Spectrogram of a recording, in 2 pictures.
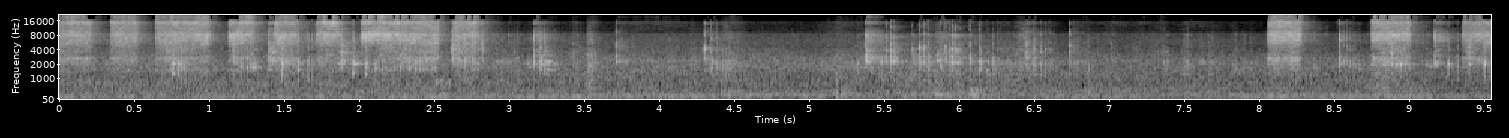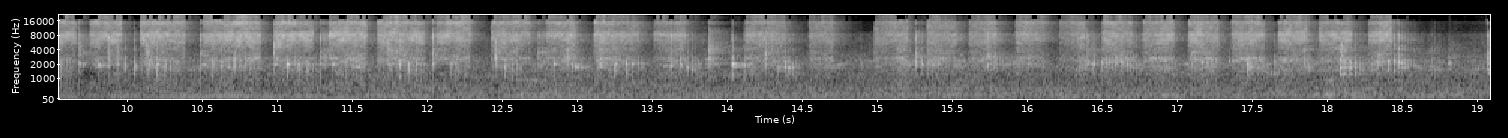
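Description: Rustoleum NeverWet coating is sprayed from an aerosol can onto an ATV in long, loud hissing bursts with brief gaps and can rattles, close by and with nobody talking.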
